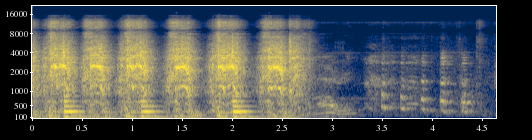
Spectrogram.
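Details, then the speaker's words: Slow, labouring crank on a freshly home-built Harley V-twin with loud pipes, at first fire after priming: heavy rhythmic chugging about two strokes a second fading without catching; owner suspects battery lacks cranking amps. "Oh boy. Battery might not be big enough. We're gonna crank this bitch Might not have enough cranking amps."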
